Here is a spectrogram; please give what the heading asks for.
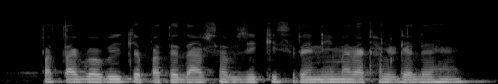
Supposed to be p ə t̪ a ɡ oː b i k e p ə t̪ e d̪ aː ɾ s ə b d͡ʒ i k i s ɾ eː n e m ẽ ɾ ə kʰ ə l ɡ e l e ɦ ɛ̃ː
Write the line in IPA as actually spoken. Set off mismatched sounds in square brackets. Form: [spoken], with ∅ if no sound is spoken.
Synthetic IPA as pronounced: p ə t̪ a ɡ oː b i k e p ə t̪ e d̪ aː ɾ s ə b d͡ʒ i k i s ɾ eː n [i] m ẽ ɾ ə kʰ ə l ɡ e l e ɦ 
